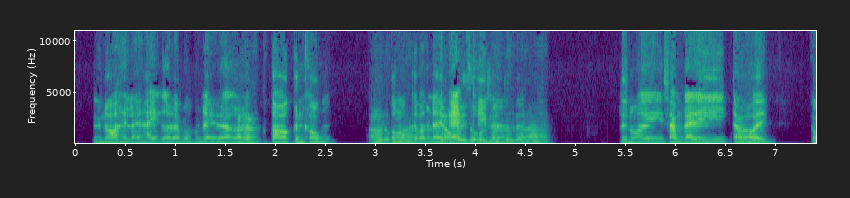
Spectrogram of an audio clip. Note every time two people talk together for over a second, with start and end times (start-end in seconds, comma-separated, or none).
3.1-4.4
